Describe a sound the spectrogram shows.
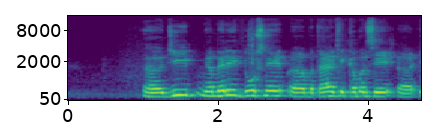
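A man speaks calmly and clearly close to a microphone.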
